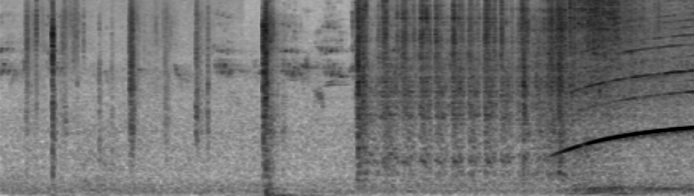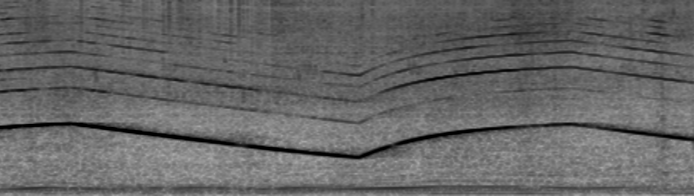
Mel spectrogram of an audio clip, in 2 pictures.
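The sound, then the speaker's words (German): Sirens wail as two police vehicles drive away. A few clicks and knocks come first, then the siren sweeps slowly up and down in pitch over a steady engine rumble. “Wenig später fuhren beide Einsatzwagen davon.”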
